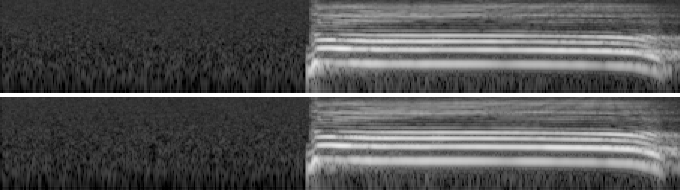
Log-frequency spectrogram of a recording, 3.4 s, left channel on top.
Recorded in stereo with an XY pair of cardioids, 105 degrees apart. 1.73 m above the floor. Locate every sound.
1.5 s a shout: 5° left, 1.2 m; by 3.3 s 30° right, 1.5 m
